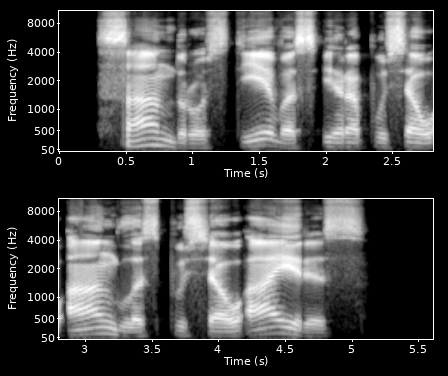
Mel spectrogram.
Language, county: Lithuanian, Tauragė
